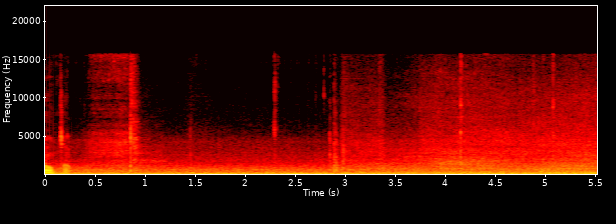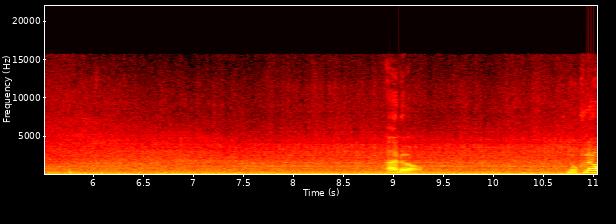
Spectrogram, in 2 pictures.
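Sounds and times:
car engine and tyre noise from cabin: 0.0s - 11.0s.

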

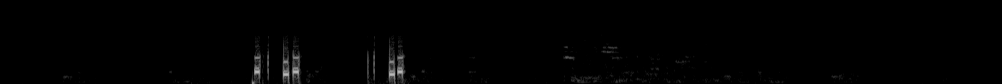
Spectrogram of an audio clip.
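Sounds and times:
short electronic beeps: 2.6s - 3.0s, 3.9s - 4.1s.

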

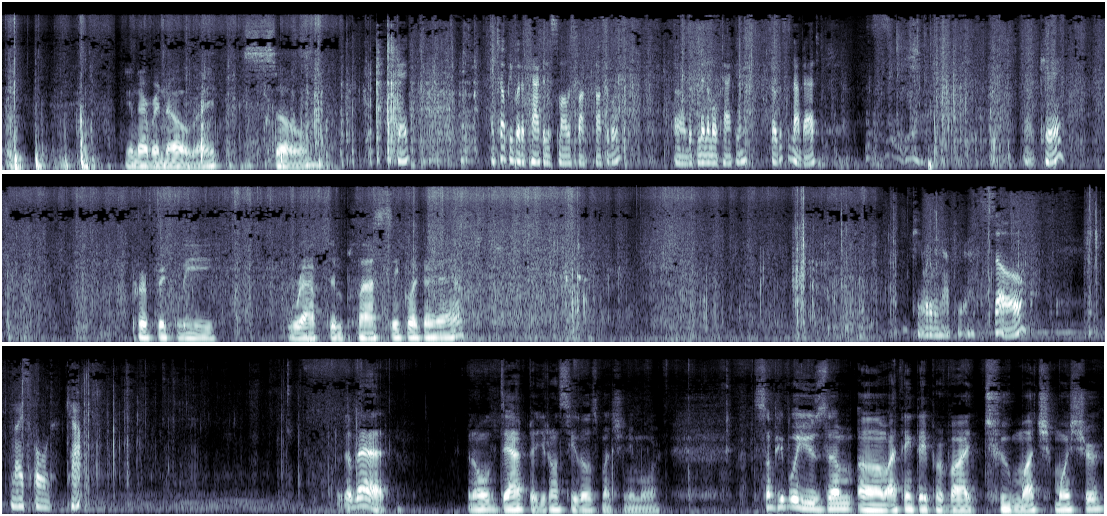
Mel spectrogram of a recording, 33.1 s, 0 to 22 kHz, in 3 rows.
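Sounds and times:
plastic and bubble wrap crinkling: 0.0s - 26.1s.

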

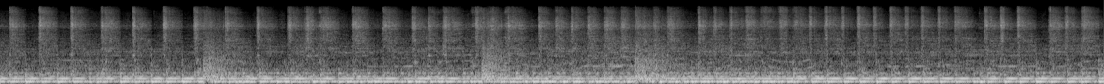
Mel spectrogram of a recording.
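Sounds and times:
rapid cymbal clashes: 0.0s - 11.0s
steady low drone: 0.0s - 11.0s.

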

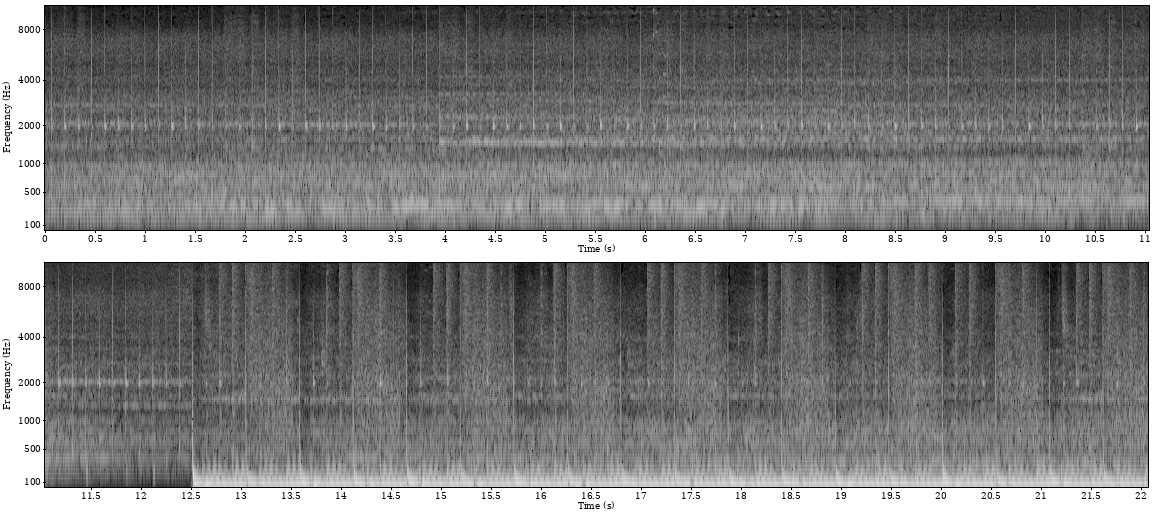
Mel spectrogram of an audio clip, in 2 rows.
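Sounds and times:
dark electronic dance music: 0.0s - 22.0s.

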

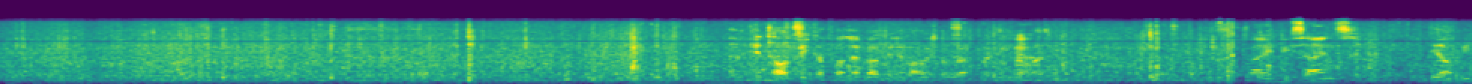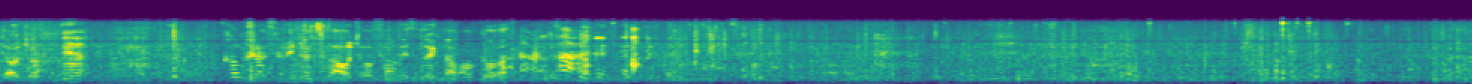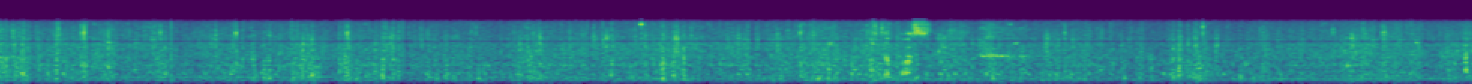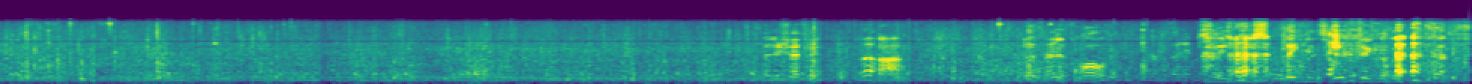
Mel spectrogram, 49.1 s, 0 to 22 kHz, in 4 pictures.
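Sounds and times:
vehicle engine hum: 0.0s - 49.0s.

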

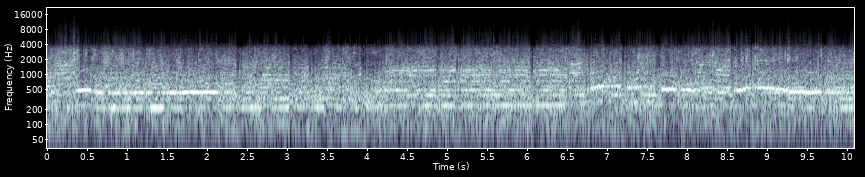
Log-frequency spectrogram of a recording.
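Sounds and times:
rock band playing live: 0.0s - 10.0s.

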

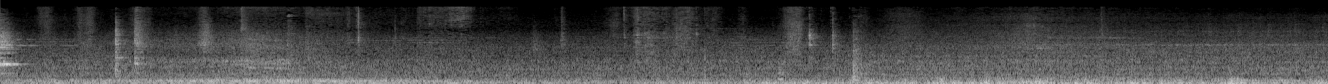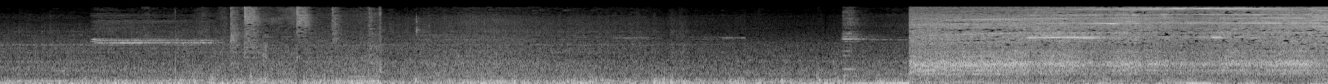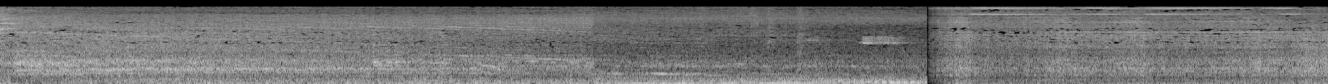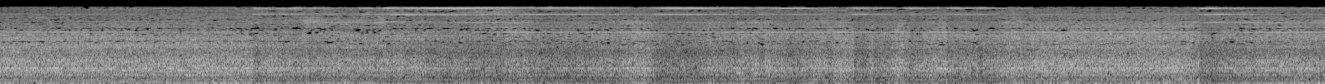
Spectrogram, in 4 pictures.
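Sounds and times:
chop saw cutting metal: 22.4s - 33.0s, 35.9s - 53.0s.

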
